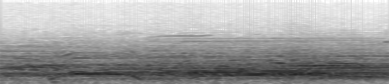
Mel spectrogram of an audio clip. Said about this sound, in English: But here's what it sounded like just briefly on the field last night. I thought I heard booing, and this is what it sounded like on the air.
